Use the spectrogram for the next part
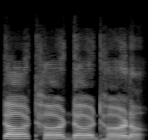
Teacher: ट वर्ग उच्चारण स्थान मूर्धा ट ठ ड ढ न इसमें जीभ मुड़कर कठोर तालू को छूती है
